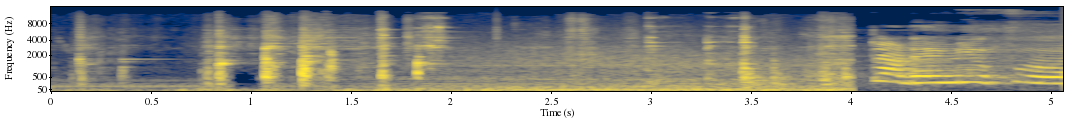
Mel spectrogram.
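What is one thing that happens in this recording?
Bricks clack and knock as they are stacked.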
